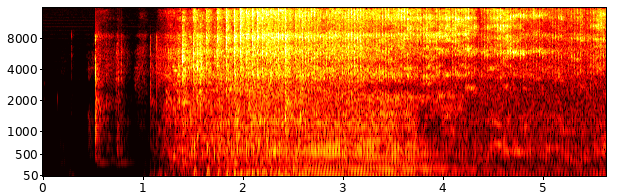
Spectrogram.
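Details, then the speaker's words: Craftsman lawn edger/trencher that sat unused about 5 years in a garage, after carburetor cleaning; single pull, engine fires within a second and settles into an even, steady chug without stumbling or knocking; smoking, owner thinks from oil on engine; normal start. "Well, that was very surprising and a good outcome. I mean, that first pull, it started right up."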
